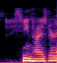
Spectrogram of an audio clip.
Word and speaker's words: Sennheiser: Is that how you say it? – Sennheiser.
